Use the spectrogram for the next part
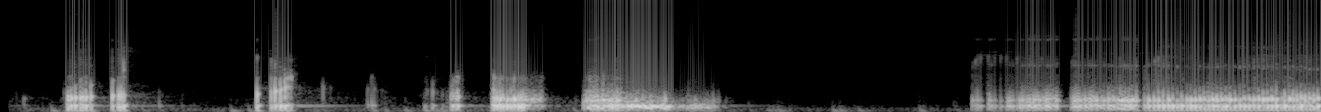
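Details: Stomach growling (borborygmi), recorded as a request: low gurgling and rumbling bursts with gaps, then a long sustained growl, a normal bowel sound.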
